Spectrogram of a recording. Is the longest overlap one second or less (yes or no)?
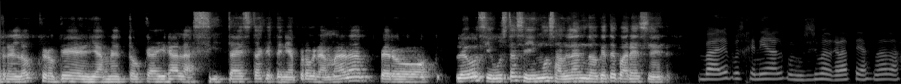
yes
